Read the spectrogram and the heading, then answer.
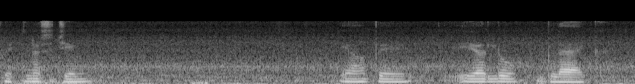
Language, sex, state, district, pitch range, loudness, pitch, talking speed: Hindi, male, Punjab, Pathankot, 125-135 Hz, -19 LUFS, 130 Hz, 65 wpm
